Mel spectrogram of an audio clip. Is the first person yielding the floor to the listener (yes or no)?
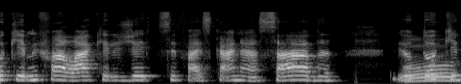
no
